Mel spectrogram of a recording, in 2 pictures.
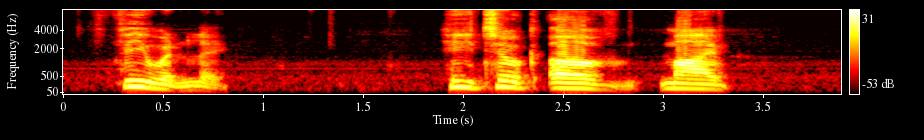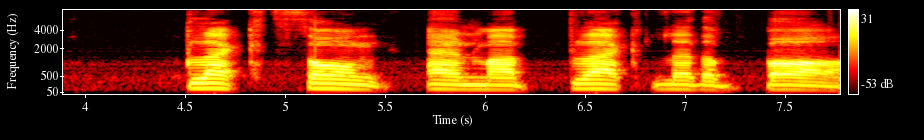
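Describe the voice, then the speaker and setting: In a put-on character voice, a man speaks at a medium pitch and a very slow pace, with long, frequent pauses. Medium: read story. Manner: deadpan, dry, unhurried.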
